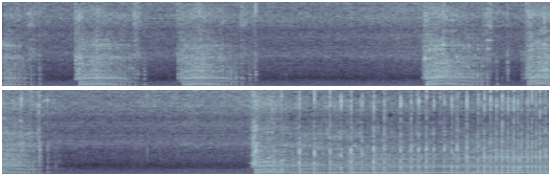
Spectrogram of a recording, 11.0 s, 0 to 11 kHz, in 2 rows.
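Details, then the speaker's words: Ohlsson & Rice chainsaw sat 20+ years: short revving bursts die back repeatedly, then a ragged run; small fuel orifice keeps plugging, owner suspects tank pickup line gummed from years of sitting, fuel starvation. "focusing on that that little orifice keeps getting plugged up I imagine there's a line that goes into the bottom of the tank that has just gummed up something fierce from the years of sitting around and it keeps getting plugged up quickly"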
